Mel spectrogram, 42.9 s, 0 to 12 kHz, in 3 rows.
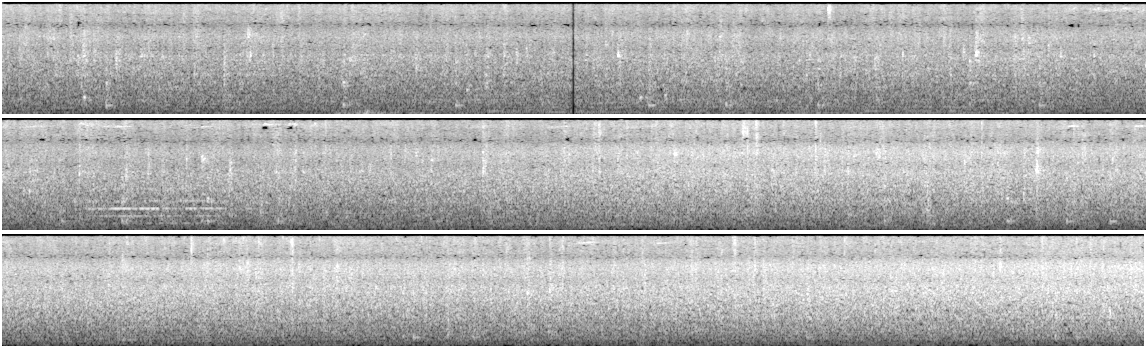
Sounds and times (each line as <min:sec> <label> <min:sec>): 0:00.0 Rain 0:42.8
